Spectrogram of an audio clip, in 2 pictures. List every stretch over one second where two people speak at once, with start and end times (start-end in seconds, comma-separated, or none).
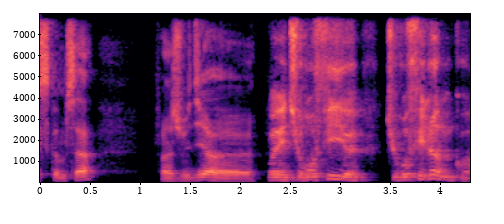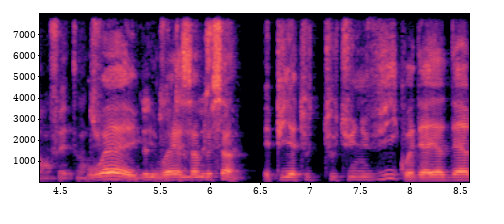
4.8-6.3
